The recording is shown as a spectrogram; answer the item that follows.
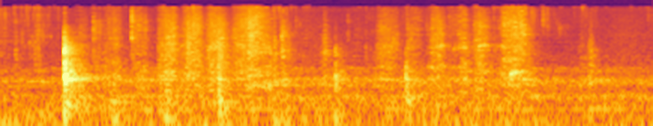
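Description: Kitchen knife slicing raw chicken on a plastic cutting board: soft rasping cuts with light taps of the blade on the board, the sharpest about half a second in.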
